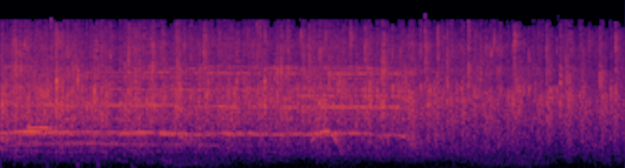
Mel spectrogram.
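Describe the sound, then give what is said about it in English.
Audience applause for contestants leaving a stage at a talent-show final, a dense steady clapping that holds loud for about four seconds and then eases slightly, with faint crowd voices mixed in. “But give everyone else a wonderful round of applause as they make their way off the stage.”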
